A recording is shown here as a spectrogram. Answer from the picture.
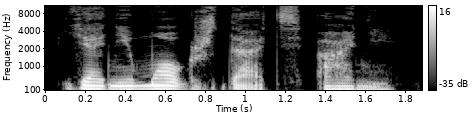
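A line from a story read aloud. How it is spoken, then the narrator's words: Quiet. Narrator (Russian): проговорил он тихо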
